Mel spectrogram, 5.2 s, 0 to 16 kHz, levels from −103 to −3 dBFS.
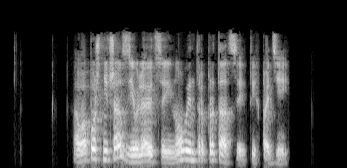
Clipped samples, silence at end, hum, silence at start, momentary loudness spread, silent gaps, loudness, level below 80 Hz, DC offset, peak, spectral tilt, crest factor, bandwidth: under 0.1%; 0.9 s; none; 1.1 s; 8 LU; none; -14 LUFS; -58 dBFS; under 0.1%; 0 dBFS; -3.5 dB/octave; 14 dB; 8 kHz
